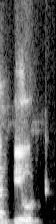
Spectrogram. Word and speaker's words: ब्यूट: 4 के लिए बेटा ब्यूट, BUT, बट नहीं बोलना उसको, प्रोनाउंस उसको ब्यूट करेंगे।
